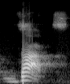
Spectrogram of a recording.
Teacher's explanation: For instance, in the word that, the first sound you have there is a dental sound because you cannot realize it without placing the tip of your tongue in between your upper and lower teeth.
